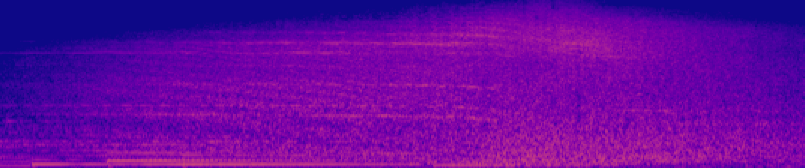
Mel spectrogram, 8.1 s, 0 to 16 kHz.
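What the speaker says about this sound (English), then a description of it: "Japan Airlines Flight 123 takes off at 6:12 p.m." The Japan Airlines Flight 123 airliner takes off with a loud, steady roar of engines that builds and stays broad and powerful. A low droning tone runs underneath early on, and no one speaks.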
